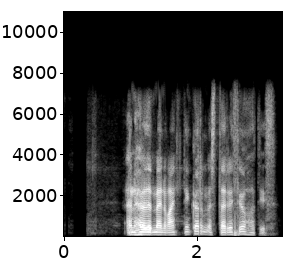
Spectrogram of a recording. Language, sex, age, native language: Icelandic, male, 40-49, Icelandic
